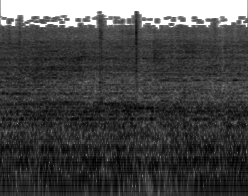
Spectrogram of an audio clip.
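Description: Live experimental noise music: a loud, dense, steady wall of layered tape and electronic noise played through a mixer and PA speakers, with a low hum underneath.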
